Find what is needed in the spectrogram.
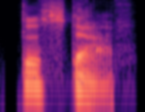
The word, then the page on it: distaff: American English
